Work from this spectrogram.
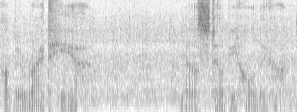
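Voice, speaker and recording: A man playing a devoted, gentle British butler in an ASMR roleplay, speaking softly and breathily, often in a whisper, with tender deference. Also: normal speed, close to an everyday voice. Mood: soothing, affectionate. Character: devoted, gentle male butler soothing a sleepy master. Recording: clear background ambience noise, rain. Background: rain ambience.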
